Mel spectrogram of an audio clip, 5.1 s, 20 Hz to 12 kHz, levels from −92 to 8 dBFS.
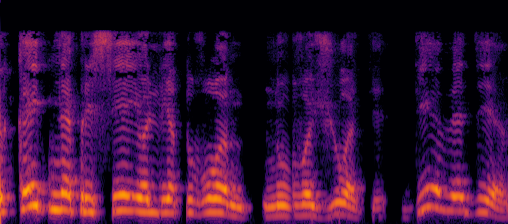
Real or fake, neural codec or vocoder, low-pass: real; none; 7.2 kHz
